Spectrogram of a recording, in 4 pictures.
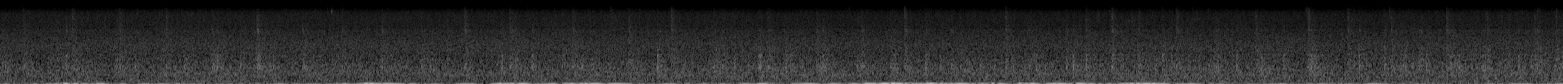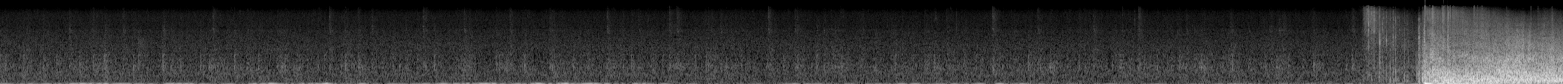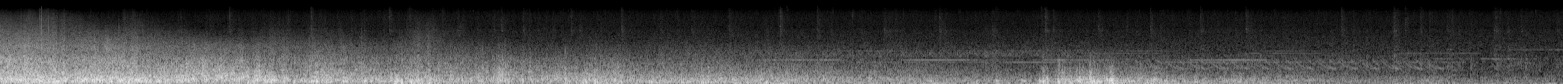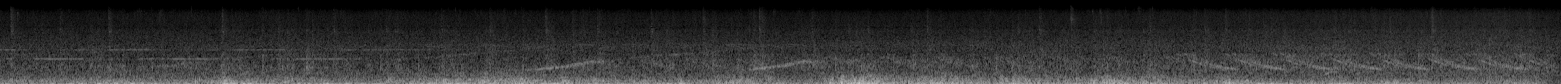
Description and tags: A rain & thunder lightning close & cars sirens loop
close, cars, lightning, weather, loop, storm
